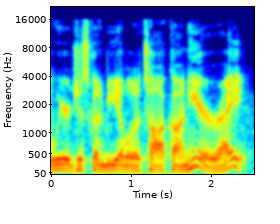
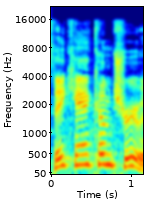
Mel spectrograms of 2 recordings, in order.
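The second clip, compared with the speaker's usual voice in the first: ordinary talk, nothing marked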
